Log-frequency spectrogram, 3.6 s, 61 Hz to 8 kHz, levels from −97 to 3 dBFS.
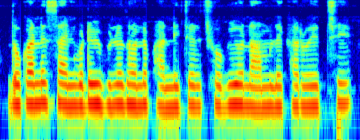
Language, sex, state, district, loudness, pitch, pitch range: Bengali, female, West Bengal, Alipurduar, -17 LUFS, 205 Hz, 195-215 Hz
